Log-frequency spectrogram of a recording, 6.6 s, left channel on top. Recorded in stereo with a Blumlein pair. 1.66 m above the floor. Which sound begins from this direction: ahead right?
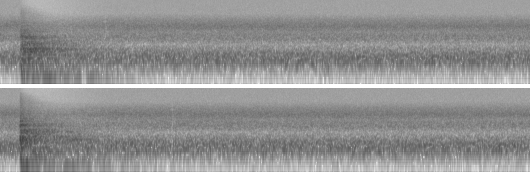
A gunshot, at 0.2 s.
